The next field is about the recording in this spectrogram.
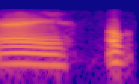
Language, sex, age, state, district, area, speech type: Telugu, male, 18-30, Andhra Pradesh, Eluru, urban, conversation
